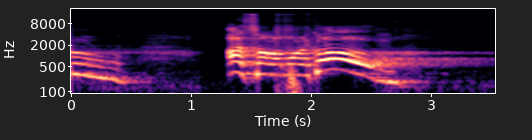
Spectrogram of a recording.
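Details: A young common hill myna talks in a human-like voice: a short phrase, a brief pause, then a louder, rising and falling burst. No other sounds stand out.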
